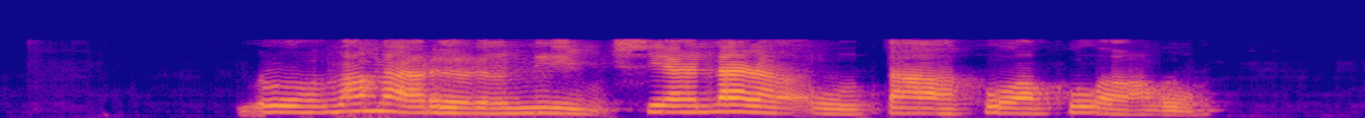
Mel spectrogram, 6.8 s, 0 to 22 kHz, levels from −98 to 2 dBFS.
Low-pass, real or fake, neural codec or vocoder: 5.4 kHz; fake; codec, 16 kHz in and 24 kHz out, 0.6 kbps, FireRedTTS-2 codec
